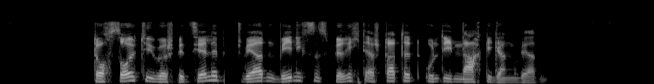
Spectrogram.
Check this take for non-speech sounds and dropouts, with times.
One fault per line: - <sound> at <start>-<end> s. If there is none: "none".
- dropout at 2.2-2.4 s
